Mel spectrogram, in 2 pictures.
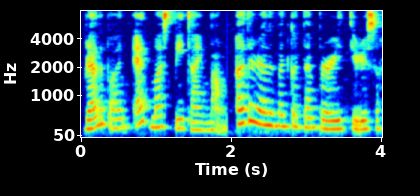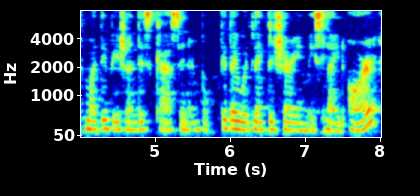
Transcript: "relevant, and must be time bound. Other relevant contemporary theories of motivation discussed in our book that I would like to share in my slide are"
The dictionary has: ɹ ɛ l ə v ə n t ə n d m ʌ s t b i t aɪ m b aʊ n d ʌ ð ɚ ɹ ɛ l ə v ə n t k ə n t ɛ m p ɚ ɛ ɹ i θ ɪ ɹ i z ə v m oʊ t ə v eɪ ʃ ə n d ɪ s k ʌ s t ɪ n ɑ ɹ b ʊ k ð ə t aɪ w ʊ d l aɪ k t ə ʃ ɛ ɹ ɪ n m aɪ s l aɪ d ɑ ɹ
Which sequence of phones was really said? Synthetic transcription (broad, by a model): ɹ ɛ l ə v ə n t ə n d m ʌ s t b i t aɪ m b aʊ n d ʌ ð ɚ ɹ ɛ l ə v ə n t k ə n t ɛ m p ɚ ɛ ɹ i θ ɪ ɹ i s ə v m oʊ t ə v eɪ ʃ ə n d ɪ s k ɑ s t ɪ n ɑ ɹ b ʊ k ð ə t aɪ w ʊ d l aɪ k t ə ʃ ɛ ɹ ɪ n m aɪ s l aɪ d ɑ ɹ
